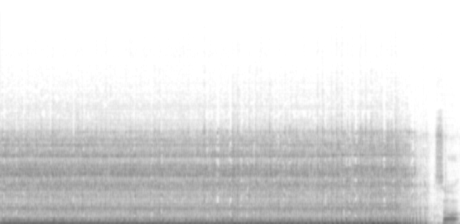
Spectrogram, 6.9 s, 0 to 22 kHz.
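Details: Stihl MS250 chainsaw during carburetor mixture adjustment: screams at a steady peak rev about six seconds, then falls off and stutters, sign of an over-lean setting; screw then backed to peak and turned further.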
